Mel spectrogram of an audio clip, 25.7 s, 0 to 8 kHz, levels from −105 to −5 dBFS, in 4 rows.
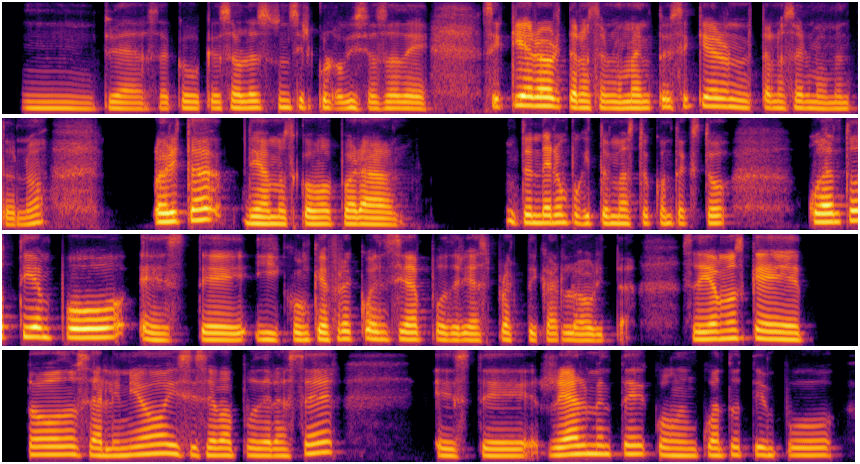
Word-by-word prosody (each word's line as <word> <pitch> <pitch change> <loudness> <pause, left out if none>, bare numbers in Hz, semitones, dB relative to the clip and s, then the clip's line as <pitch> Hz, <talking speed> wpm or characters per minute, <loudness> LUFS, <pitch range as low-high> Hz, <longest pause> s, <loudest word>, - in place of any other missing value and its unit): Mm, 170 -2 -6
ya. 160 -2 -4
O - - -17
sea, 160 +1 -10
como 170 -1 -5
que 170 0 -6
solo 175 0 -1
es 180 +2 -5
un 190 - -2
círculo 185 -3 -6
vicioso 170 -1 -3
de 160 -2 -1 0.4
si 210 - -4
quiero, 235 0 +7
ahorita 215 -4 +4
no 180 - +1
es 175 - -5
el 175 - -2
momento 170 +2 -1
y - - -1
si 210 +3 -8
quiero, 220 -2 +1
ahorita 185 -2 -3
no 175 - -4
es 165 - -10
el 175 -1 -2
momento, 160 0 -6
¿no? 185 +7 -5 0.8
Ahorita, 245 +5 +6
digamos, 180 -3 +2
como 175 -1 +1
para 170 -3 +2 0.8
entender 205 -4 +2
un 210 - -1
poquito 190 -1 -3
más 185 -1 -1
tu 195 - -7
contexto, 195 0 -4 0.6
¿cuánto 230 +3 +5
tiempo, 250 0 +6
este, 175 +1 0
y 185 -2 -3
con 180 0 -2
qué 185 +1 +2
frecuencia 195 -1 0
podrías 175 -2 -2
practicarlo 180 -1 -5
ahorita? 160 -1 -6 0.3
Sabíamos 200 +3 +1
que 195 -5 +2 0.5
todo 215 0 0
se 200 0 -3
alineó 205 +6 0
y 235 - +1
sí 200 -1 -6
se 195 +1 -2
va 190 - 0
a 185 - -2
poder 185 -1 -3
hacer. 245 +10 -3 0.7
Este, 175 -1 -3
realmente, 225 +2 +2
¿con 190 -5 -3
cuánto 195 0 -4
tiempo, 195 -1 -5
190 Hz, 150 wpm, -20 LUFS, 175-210 Hz, 0.8 s, quiero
